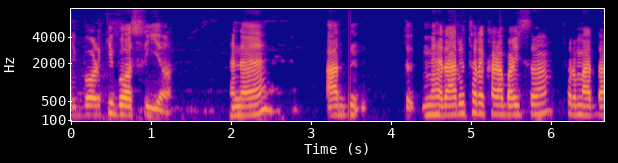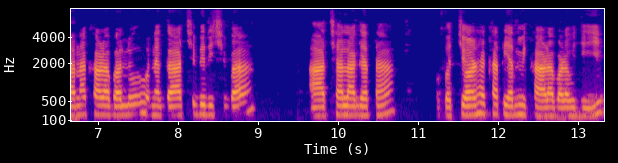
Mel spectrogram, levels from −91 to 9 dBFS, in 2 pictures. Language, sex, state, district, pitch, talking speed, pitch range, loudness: Bhojpuri, female, Bihar, Gopalganj, 200 Hz, 140 wpm, 190-230 Hz, -16 LUFS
